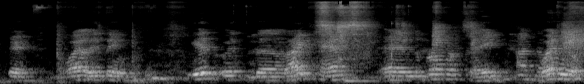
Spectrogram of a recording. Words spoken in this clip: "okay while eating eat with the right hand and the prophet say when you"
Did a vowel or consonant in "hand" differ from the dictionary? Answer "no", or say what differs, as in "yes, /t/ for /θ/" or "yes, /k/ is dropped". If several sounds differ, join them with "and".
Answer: yes, /d/ is dropped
